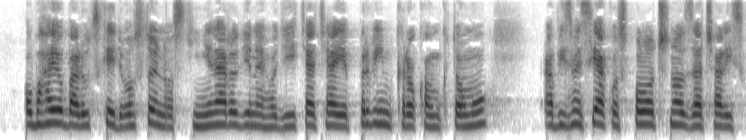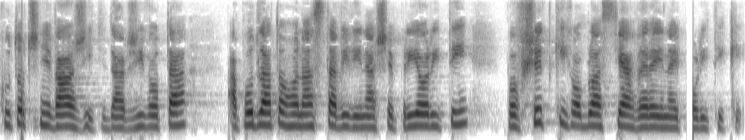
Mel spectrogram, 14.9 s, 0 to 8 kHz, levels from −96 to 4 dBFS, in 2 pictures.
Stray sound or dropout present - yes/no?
yes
